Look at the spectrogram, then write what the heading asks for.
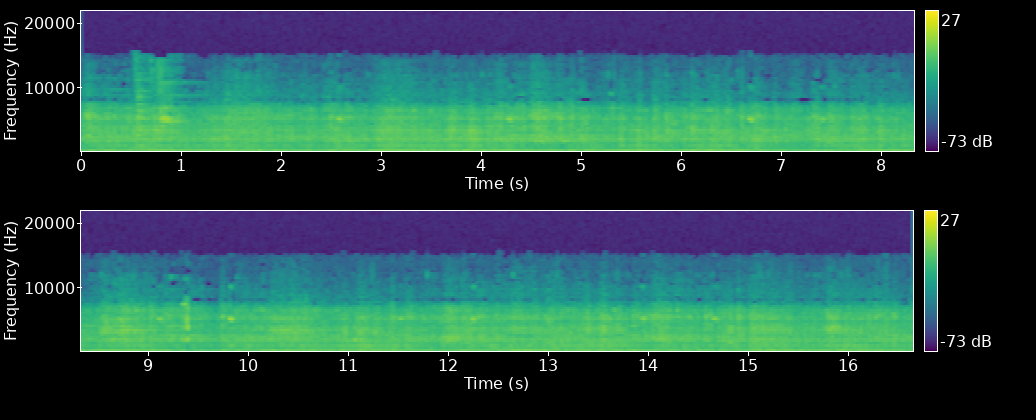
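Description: CSX autorack freight cars rolling past close by: a steady, loud low rumble of steel wheels on rail.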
